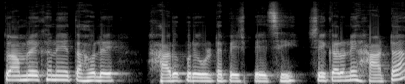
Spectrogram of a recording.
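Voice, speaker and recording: A man teaching Quran reading, spelling words out letter by letter and drawing out recited verses slowly, asking and answering his own questions for viewers. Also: on the high side, vocal fry, darkish tone. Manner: slow drawn-out recitation of verses between explanations.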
